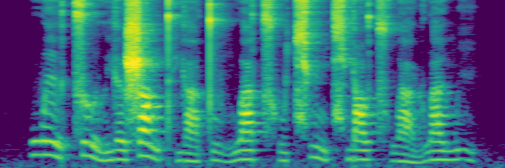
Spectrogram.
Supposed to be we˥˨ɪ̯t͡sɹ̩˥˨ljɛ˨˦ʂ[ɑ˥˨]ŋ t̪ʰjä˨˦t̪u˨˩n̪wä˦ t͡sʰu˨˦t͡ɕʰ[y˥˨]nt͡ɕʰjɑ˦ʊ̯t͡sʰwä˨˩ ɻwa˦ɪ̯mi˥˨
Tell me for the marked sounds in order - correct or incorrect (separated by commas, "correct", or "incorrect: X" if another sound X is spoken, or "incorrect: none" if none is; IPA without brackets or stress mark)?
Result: correct, incorrect: i˥˨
